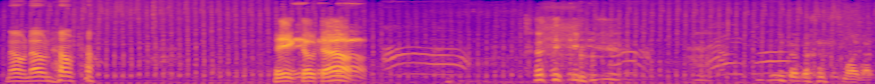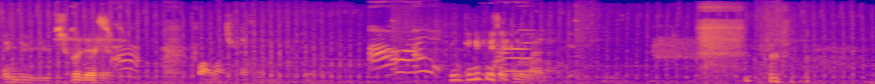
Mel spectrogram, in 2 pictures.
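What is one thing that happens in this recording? A helicopter's rotor thumps steadily close by.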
